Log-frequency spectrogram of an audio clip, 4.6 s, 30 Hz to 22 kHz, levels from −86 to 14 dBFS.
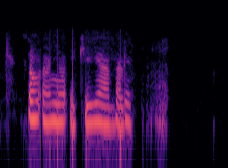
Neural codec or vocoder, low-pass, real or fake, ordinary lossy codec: none; 7.2 kHz; real; Opus, 32 kbps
